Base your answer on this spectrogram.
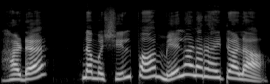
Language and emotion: Tamil, surprised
